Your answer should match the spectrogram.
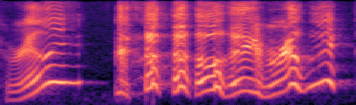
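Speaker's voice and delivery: high, incredulous "really?"; surprised. Retold or imitated. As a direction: act amazed, half laughing.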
